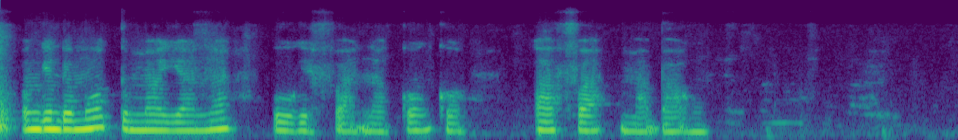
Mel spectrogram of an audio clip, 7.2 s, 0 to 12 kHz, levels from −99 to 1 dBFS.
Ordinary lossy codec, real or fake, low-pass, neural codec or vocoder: Opus, 16 kbps; real; 7.2 kHz; none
